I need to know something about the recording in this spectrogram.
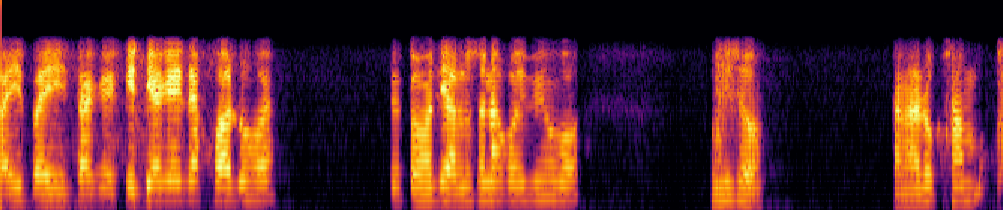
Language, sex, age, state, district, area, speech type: Assamese, male, 18-30, Assam, Lakhimpur, urban, conversation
